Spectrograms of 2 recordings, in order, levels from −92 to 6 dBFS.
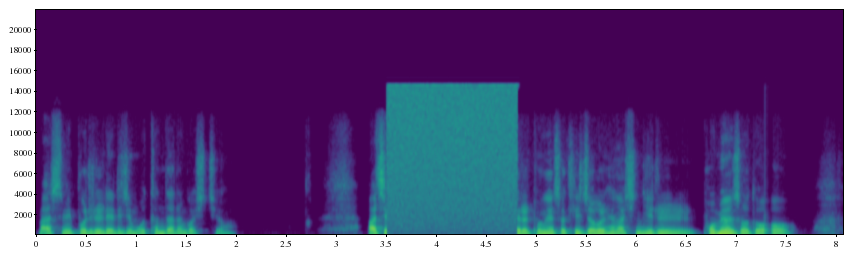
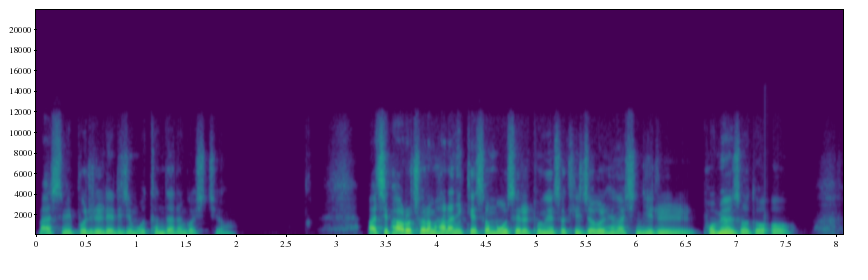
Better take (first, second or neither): second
